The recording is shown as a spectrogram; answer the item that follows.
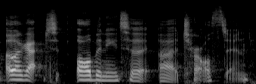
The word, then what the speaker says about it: Albany: How do you say it? – Albany. – Oh, Albany. – That's how everyone says it. Albany, Georgia.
